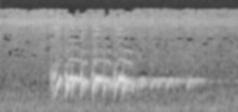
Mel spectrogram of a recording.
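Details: Kerot-style local zebra dove singing, used as master song for doves. A loud cluster of rapid staccato coos runs into a long, fading, even purring trill lasting over a second.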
